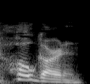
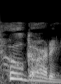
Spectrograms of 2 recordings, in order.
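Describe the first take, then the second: First: The first syllable sounds like the word 'hoe'. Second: The first syllable does not sound like 'hoe'. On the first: The speaker calls it wrong. "Stop saying Hoegaarden" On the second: The speaker calls it right. "they tell you how to pronounce that on their bottle"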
